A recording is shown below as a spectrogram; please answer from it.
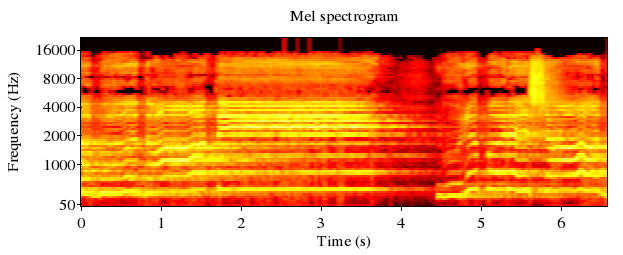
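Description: Devotional singing with musical accompaniment: a voice gliding between notes and holding one long note, with a short break about four seconds in before the melody resumes lower.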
